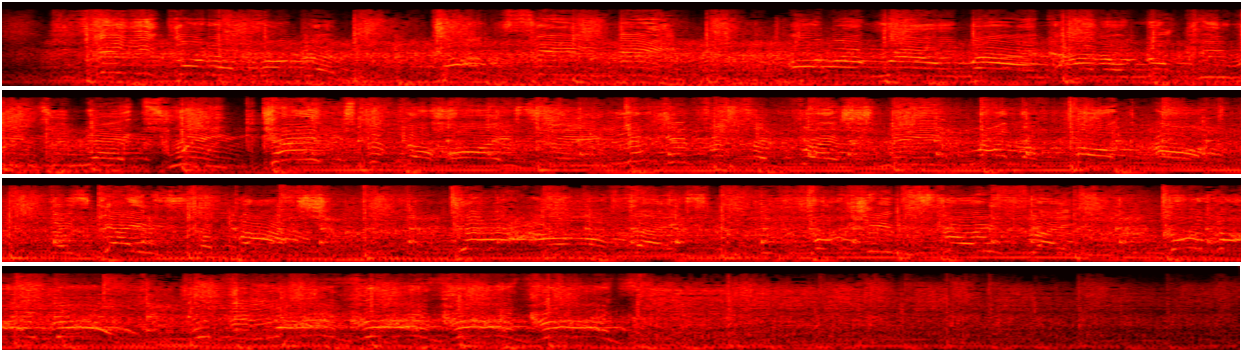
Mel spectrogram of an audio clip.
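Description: A loud, dense punk-style rock song with distorted guitars and driving drums, a voice shouting the vocals over the wall of sound, playing continuously before easing slightly at the end.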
